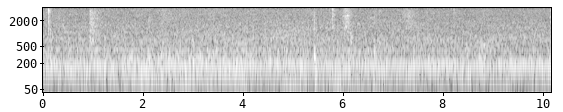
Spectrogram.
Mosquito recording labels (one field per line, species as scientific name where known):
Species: no mosquito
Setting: insect culture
